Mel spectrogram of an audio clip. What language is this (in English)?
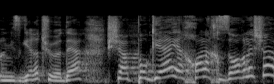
Hebrew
